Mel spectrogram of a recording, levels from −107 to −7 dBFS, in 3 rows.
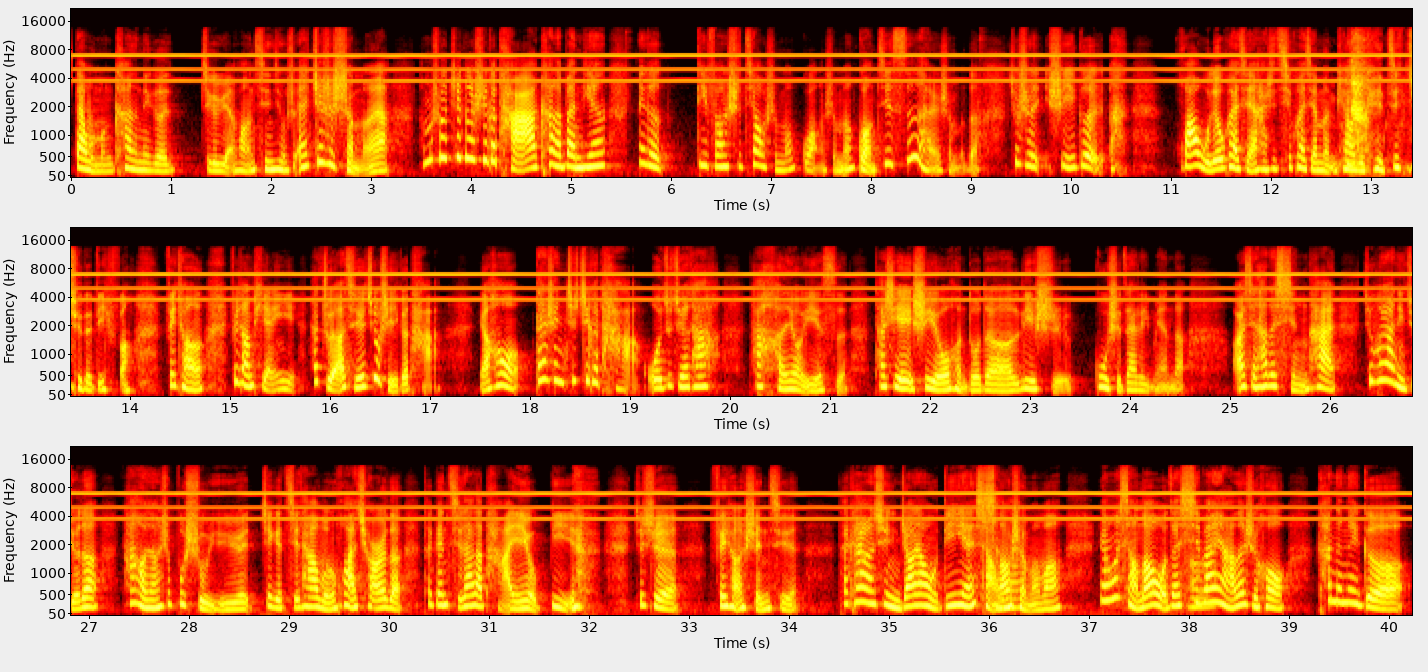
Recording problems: high-pitched whine; loud; throughout; 7 kHz, 6 dB below the speech

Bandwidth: 13.5 kHz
